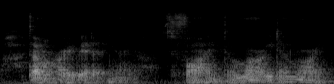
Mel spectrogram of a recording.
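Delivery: soft, breathy-quiet "don't worry", fast at first; imitating the canteen boss softly brushing it off; hushed reassurance. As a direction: hush it like it's nothing to fuss about. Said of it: "the one that was all like".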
